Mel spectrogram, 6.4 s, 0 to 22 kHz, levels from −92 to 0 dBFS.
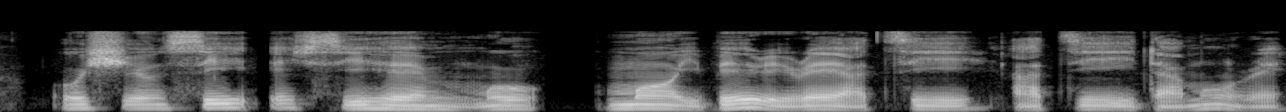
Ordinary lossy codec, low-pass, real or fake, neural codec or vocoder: none; none; real; none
